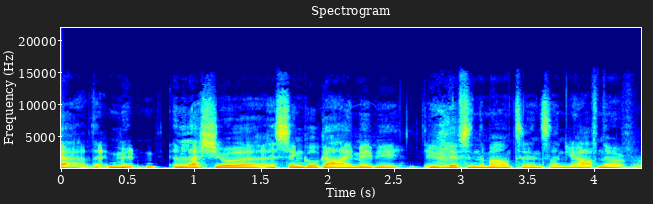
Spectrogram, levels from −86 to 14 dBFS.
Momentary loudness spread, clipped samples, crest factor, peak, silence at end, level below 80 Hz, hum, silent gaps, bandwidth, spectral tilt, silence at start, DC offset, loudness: 5 LU; under 0.1%; 12 dB; -4 dBFS; 0 s; -38 dBFS; none; none; 12 kHz; -6 dB/octave; 0 s; under 0.1%; -17 LUFS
